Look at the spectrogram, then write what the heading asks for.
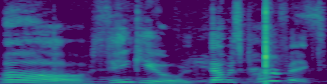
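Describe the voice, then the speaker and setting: A woman with a low voice sharing a rambling, self-deprecating personal story at a church service, in a packed room. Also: big pitch swings, extremely slow, music in the background. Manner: chatty, rambling, self-deprecating, laughs while telling the story. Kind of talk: informal testimony at a church service.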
